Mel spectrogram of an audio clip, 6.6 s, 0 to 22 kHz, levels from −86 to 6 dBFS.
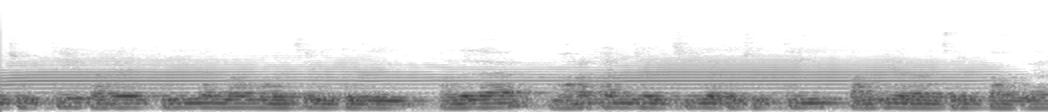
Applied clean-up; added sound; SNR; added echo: none; Trumpet; 18 dB; reverberation time 0.6 s.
